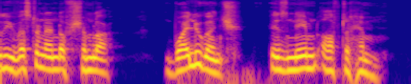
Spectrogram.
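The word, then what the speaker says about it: Boileauganj: The famous area to the western end of Shimla, Boiluganj, is named after him. Locally, we have spoiled the pronunciation of Boiluganj to Baluganj. Actually, it is pronounced as Boiluganj.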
